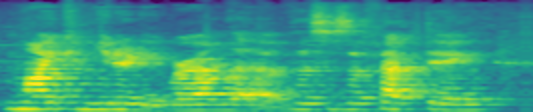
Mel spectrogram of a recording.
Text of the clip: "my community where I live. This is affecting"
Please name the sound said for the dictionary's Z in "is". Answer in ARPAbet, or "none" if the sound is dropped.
Z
